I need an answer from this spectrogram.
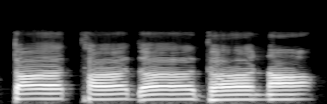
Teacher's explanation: इन वर्णों का उच्चारण करते समय जैसे त तो हमारी जीभ दांत से टकराती है। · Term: दंत्य व्यंजन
